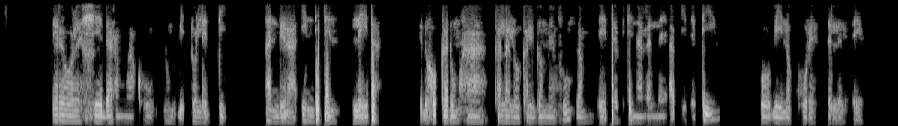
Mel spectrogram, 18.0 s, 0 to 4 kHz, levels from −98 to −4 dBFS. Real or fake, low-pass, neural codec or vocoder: real; 3.6 kHz; none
